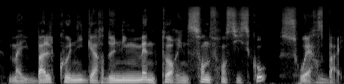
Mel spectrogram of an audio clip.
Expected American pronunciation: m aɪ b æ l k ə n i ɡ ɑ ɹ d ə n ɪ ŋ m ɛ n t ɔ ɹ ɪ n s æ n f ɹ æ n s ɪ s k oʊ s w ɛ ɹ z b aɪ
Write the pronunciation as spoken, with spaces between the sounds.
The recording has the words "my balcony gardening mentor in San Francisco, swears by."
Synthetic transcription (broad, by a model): m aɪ b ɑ l k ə n i ɡ ɑ ɹ d ə n ɪ ŋ m ɛ n t ɔ ɹ ɪ n s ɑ n f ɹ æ s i s k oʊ s w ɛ ɹ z b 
